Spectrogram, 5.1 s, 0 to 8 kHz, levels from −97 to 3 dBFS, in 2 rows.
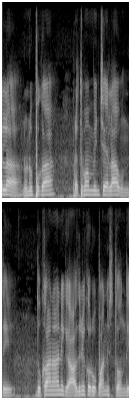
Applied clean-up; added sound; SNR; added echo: none; none; none; none.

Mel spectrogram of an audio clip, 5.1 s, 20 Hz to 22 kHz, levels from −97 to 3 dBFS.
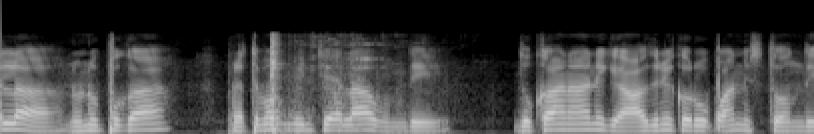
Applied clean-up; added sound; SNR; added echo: neural mask model RNNoise.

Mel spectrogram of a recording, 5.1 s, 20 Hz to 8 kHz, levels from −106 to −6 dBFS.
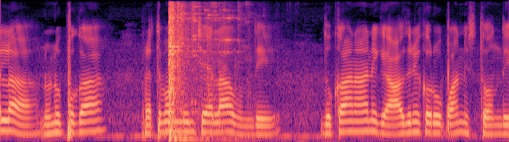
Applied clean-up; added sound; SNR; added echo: none; Shatter / Crushing; 4 dB; none.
